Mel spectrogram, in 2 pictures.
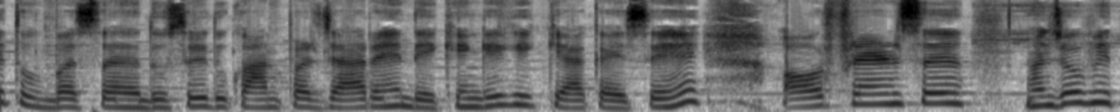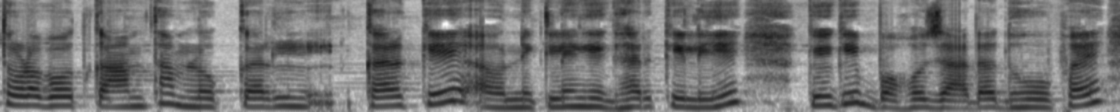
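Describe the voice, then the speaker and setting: Speaking over clips of her home, a middle-aged woman tells viewers about her day in a relaxed, chatty vlog style, treating them like friends. She has a medium pitch and a slightly mellow sound.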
